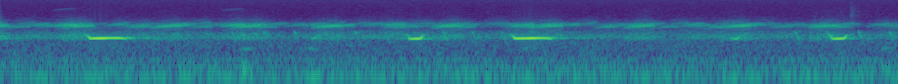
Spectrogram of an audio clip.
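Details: Frogs calling in midsummer, a dense chorus of rapid pulsed croaks layered with short clear tonal notes recurring about every second.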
